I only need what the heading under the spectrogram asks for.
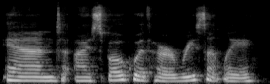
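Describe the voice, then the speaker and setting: A woman's voice: lowish voice, steady tone, slow pace. A middle-aged woman teaching a live online English lesson in a conversational, encouraging way, explaining and stressing her key points. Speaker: English communication coach, host. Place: live video stream.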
